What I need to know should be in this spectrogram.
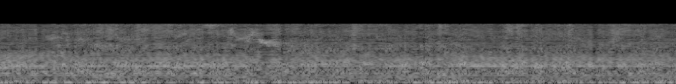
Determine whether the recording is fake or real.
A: fake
